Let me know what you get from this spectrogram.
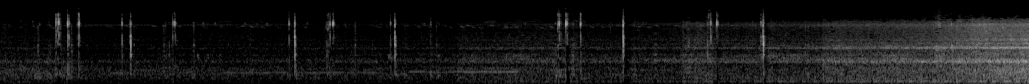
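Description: Diesel locomotive and its train approaching on curved track, its running sound swelling steadily over the last few seconds with a steady high tone in it. Before that, sharp irregular clicks, about a dozen, stand out over the quiet.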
